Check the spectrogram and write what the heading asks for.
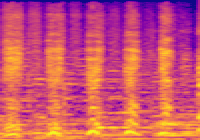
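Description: A cartoon Gallimimus character panting hard, about two and a half quick voiced breaths a second, over background music with a steady low bass note.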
